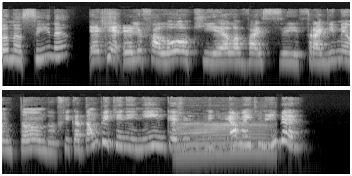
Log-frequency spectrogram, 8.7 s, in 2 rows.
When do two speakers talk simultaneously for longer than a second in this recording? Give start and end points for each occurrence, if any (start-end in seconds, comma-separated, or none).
6.5-7.8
